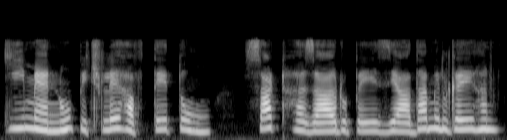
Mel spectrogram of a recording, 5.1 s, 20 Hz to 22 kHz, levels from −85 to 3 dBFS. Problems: none marked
